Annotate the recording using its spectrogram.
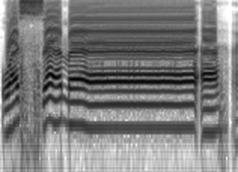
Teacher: bersambung hamzahnya dalam satu kata, maka panjangnya untuk mad wajib muttasil yaitu empat harakat dalam riwayat Imam Syatibi atau lima harakat dalam Imam Syatibi juga dalam pendapat lainnya.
